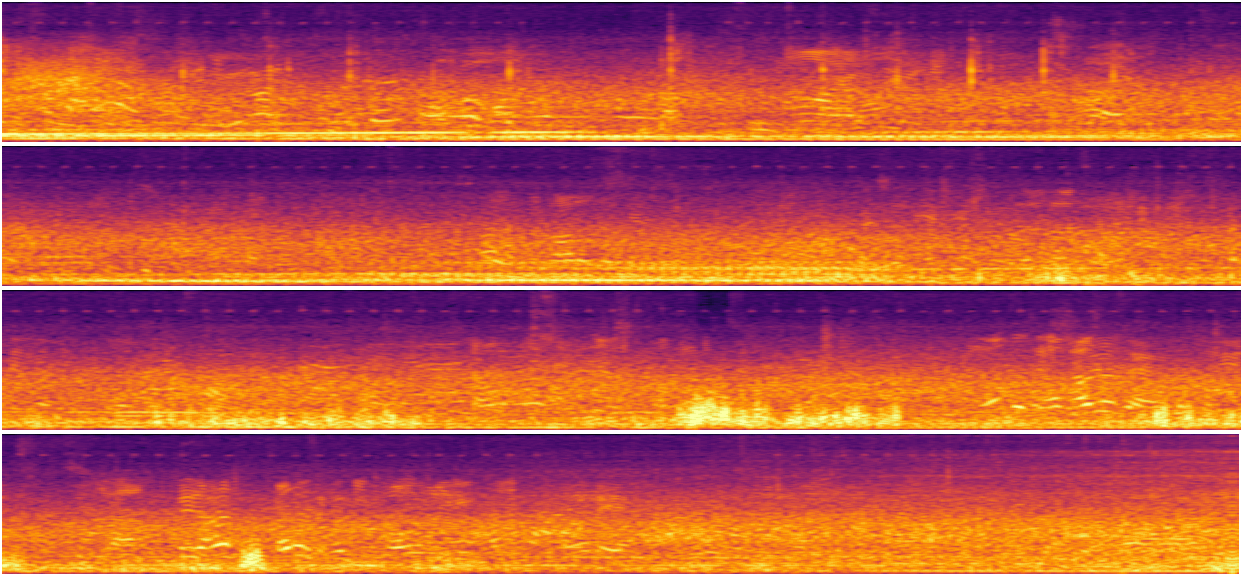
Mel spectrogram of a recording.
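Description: Wind blows steadily across an open field.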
